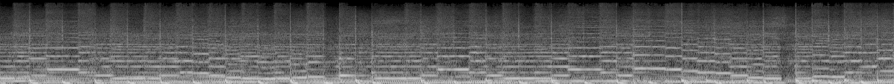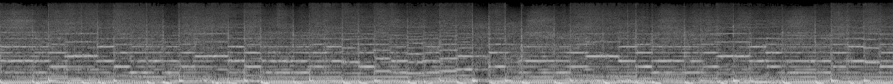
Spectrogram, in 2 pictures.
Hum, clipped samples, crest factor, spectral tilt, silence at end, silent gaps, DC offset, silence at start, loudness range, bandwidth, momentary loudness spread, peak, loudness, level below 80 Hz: none; under 0.1%; 10 dB; -5 dB/octave; 0 s; none; under 0.1%; 0 s; 0 LU; 19.5 kHz; 1 LU; -6 dBFS; -18 LUFS; -22 dBFS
